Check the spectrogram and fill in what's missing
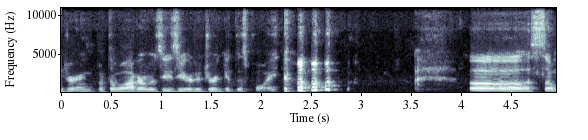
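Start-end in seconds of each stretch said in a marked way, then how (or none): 2.2-2.9 high, loud chuckle; real burst of amused laughter; laughing. Real, not acted. Amused at own drink choice.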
